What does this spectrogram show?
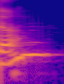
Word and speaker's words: homme: Par exemple, cet arbre, qui c'est masculin, cet homme, masculin. Homme, c'est un H muet qu'on ne prononce pas.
